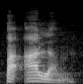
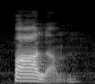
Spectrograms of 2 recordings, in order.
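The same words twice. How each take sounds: First: "paalam" with both a's said separately, pa-a-lam; "paalam" as three syllables, pa-a-lam; correct pronunciation. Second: "palam" with the a's merged into one, slowed to show the mistake; "palam" said slowly as the wrong, fused version; wrong pronunciation. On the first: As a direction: split the double vowel in "paalam" into two clear a's. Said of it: "Each vowel is pronounced separately". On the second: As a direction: say "palam" as two syllables, deliberately wrong. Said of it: "not palam". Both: Shown as a demonstration.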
